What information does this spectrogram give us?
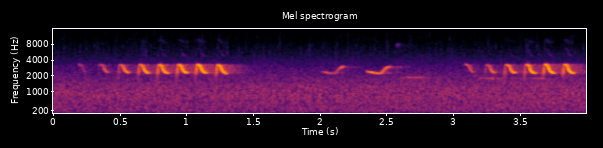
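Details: Loud fulvous wren song: a quick rattling trill of bright notes, two separate slurred whistles, then a second fast trill, all fluid and high-pitched against faint background hiss.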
